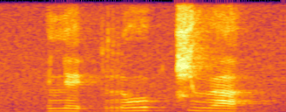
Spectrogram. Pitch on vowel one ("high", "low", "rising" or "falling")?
low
